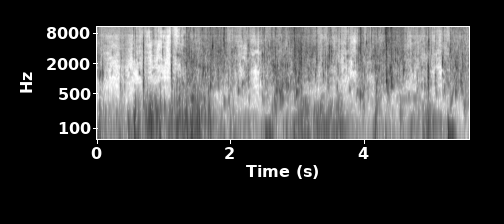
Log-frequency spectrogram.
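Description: A wet nylon fishing net rustles as it is pulled in by hand.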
